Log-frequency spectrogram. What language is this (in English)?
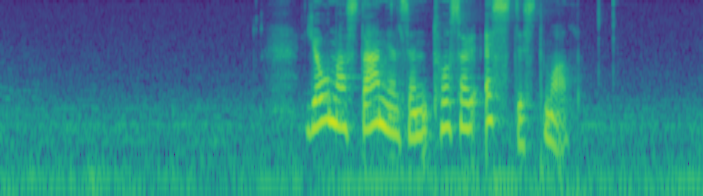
Faroese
